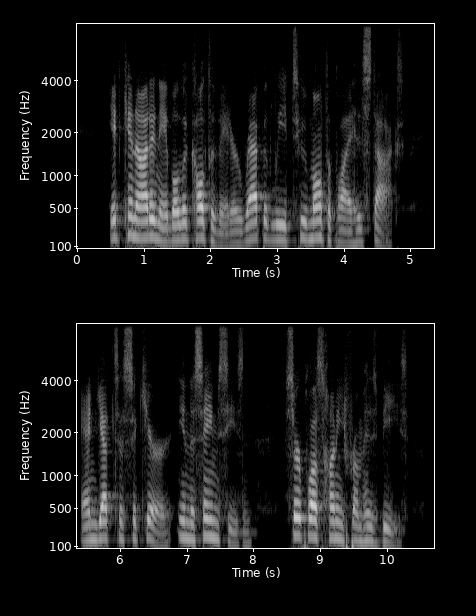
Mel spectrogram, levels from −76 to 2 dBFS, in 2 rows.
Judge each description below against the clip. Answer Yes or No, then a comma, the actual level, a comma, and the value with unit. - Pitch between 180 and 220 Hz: No, medium, 160 Hz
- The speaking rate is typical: No, slow, 125 wpm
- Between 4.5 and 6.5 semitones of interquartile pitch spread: No, average, 3.8 semitones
